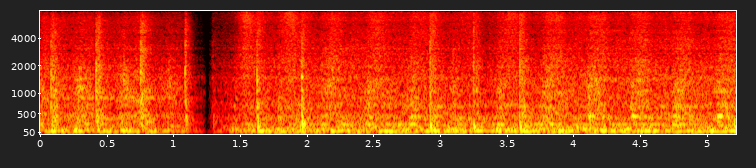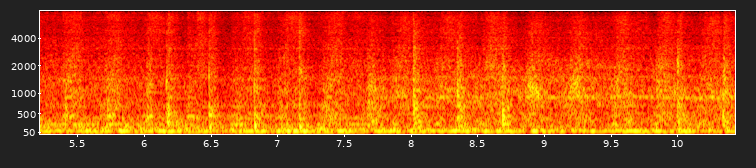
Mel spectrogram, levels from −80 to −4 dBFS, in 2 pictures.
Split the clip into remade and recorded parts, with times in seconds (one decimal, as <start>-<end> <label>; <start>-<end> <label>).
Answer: 0.0-10.4 remade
